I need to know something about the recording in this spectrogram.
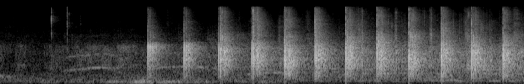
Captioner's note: crowd applauding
